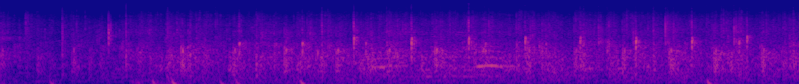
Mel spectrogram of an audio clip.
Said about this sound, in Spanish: Un aplauso al Señor.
